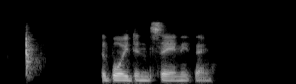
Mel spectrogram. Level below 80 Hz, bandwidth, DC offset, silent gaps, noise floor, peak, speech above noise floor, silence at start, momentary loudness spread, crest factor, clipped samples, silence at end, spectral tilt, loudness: -66 dBFS; 7.4 kHz; under 0.1%; none; -83 dBFS; -2 dBFS; 61 dB; 0.25 s; 14 LU; 24 dB; under 0.1%; 0.85 s; -3.5 dB/octave; -23 LUFS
